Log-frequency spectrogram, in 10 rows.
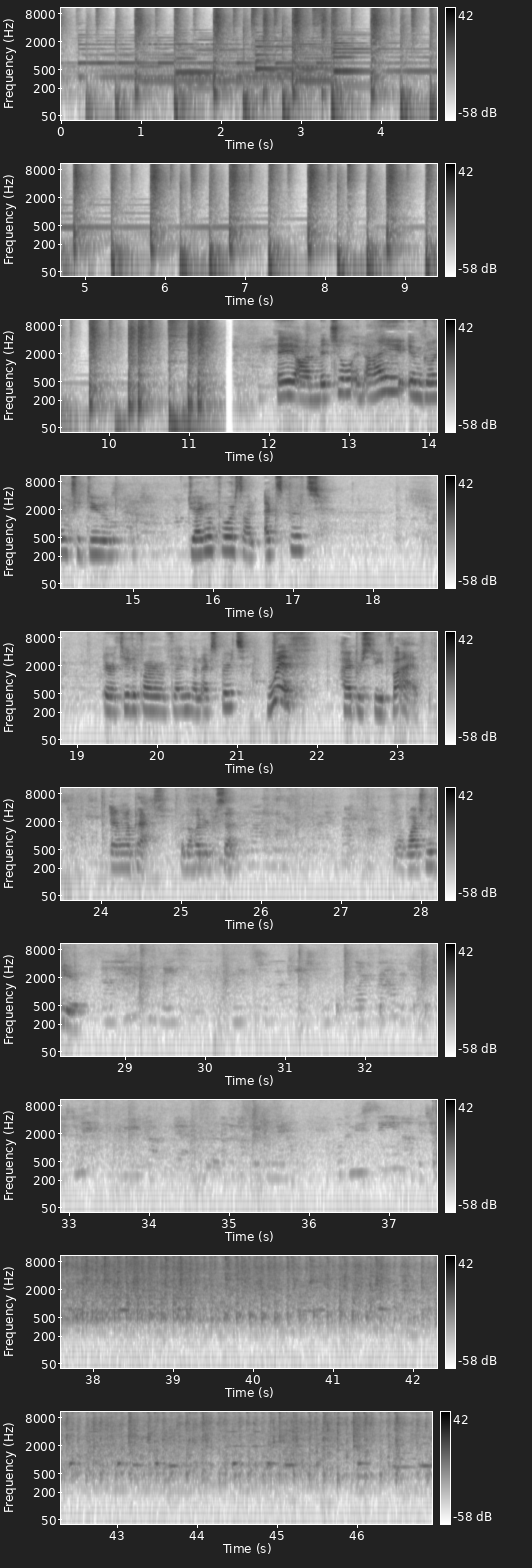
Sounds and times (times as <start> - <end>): Speech: 11.9 - 17.5, 19.3 - 37.6.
